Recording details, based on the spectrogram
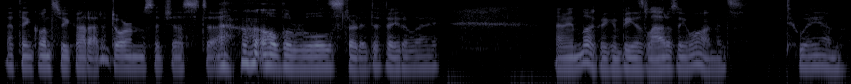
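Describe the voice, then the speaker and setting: A young man with a fairly low voice acted by a male performer rambles casually to a close friend he has missed. He is sentimental and soft-hearted, pausing and circling as he talks in an intimate audio roleplay. City ambience is audible behind him. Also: flat delivery, close to an everyday voice. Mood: wistful, tender, then amused. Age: young adult. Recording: clear background ambience noise. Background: quiet city ambience.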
